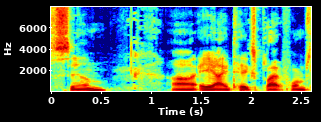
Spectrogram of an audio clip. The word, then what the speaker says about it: SIEM: Then SIEM systems, pronounce "sim", AI takes platforms like Splunk, IBM Qradar, and Exabeam to the next level.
